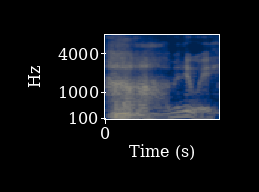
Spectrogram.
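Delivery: put-on sexy moan. Showing how not to say the name: mock erotic moaning. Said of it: "you gotta just say it normally. Not go".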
